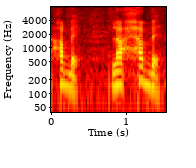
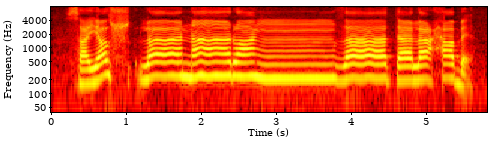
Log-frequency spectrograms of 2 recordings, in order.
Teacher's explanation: অক্ফ হলে লাস্টের অক্ষরে সাকিন হয়ে যাবে, তখন বাই সাকিন হলে কলকলা হয়ে যাবে। হা মিলবে বায়ের সাথে, হাব্বে লা হাব্বে ধাক্কা হবে।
